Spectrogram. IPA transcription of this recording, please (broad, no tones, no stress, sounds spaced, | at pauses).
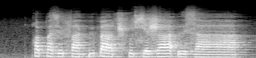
qʷ ɨ p ɐ z ʉ f a ɡ͡b ʉ ɓ aː ʈ͡ʂʰ u ɕ e ʐ aː ʔ ɨ z aː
